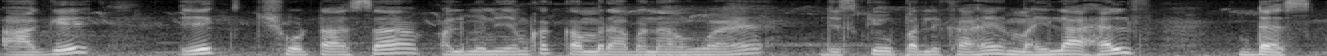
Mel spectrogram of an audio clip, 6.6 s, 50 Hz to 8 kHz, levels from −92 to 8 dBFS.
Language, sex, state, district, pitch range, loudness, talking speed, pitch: Hindi, male, Uttar Pradesh, Lucknow, 145-180 Hz, -18 LUFS, 160 wpm, 155 Hz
